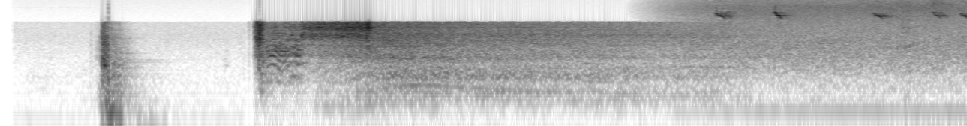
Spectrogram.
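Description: A short sharp thump, then a car engine starting up suddenly and running on, its sound slowly falling away as it settles. Short high chirps, like birds, come in near the end.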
